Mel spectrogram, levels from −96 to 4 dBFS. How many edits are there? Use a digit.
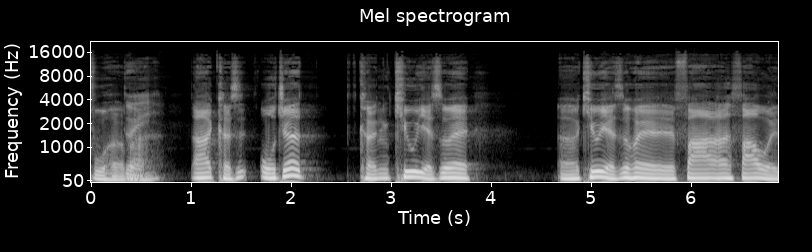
0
